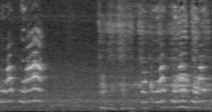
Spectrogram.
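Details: Pet Indian ringneck parakeet indoors, talking and imitating words and a meow: short bright harmonic phrases with wavering, rising and falling tones, a pause, then a run of quick chattering syllables.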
